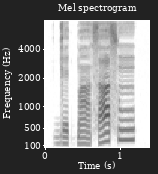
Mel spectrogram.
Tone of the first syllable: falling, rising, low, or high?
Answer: low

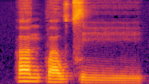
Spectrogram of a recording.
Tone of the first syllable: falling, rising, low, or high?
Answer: high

